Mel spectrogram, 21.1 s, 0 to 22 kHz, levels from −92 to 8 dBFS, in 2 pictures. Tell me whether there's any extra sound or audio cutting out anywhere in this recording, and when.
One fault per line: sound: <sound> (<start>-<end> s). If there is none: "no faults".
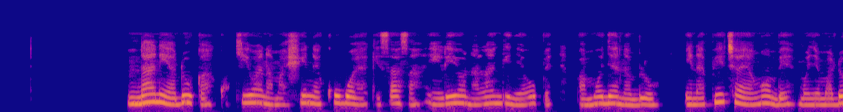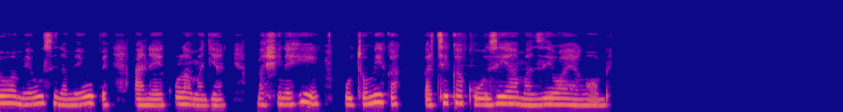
no faults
